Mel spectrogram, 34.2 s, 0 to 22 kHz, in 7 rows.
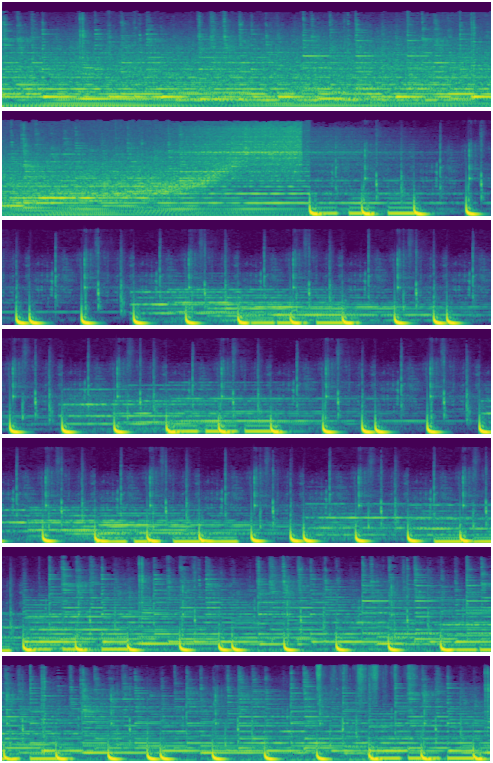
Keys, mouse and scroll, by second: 0.0 right click, 0.8 click, 1.3 shift+right click, 1.9 z, 3.2 click, 4.3 click, 4.3 alt+right click, 5.2 right click, 9.2 right click, 9.2 alt+click, 9.4 ctrl+z, 10.9-11.9 drag, 12.0-13.1 drag, 13.6-14.6 drag, 14.9-15.9 drag, 17.1 click, 19.8 alt+click, 20.0 ctrl+z, 22.0 alt+click, 22.2 ctrl+z, 28.3 alt+click, 28.5 ctrl+z, 29.1 right click, 30.0 click, 30.6 shift+click.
